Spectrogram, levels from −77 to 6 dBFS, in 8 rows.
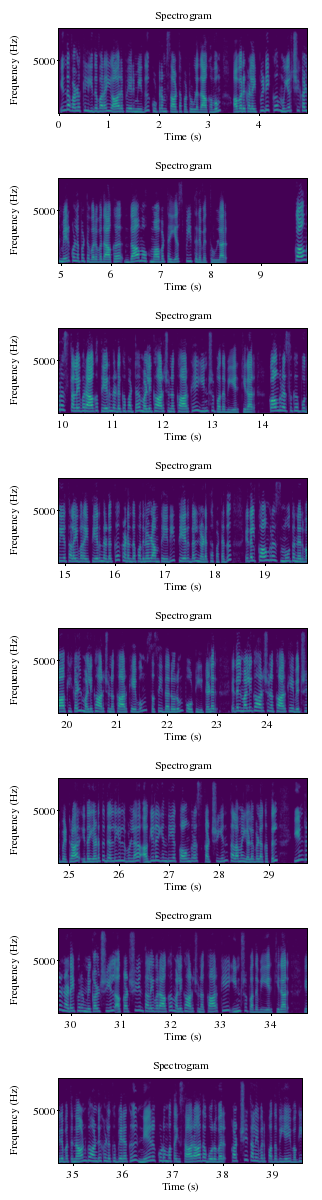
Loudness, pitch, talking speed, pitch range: -30 LUFS, 275 Hz, 110 wpm, 250-305 Hz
